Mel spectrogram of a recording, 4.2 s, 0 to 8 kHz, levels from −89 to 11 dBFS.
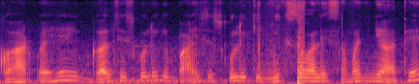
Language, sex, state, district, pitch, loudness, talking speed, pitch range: Chhattisgarhi, male, Chhattisgarh, Sarguja, 125 Hz, -19 LUFS, 215 wpm, 110-135 Hz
